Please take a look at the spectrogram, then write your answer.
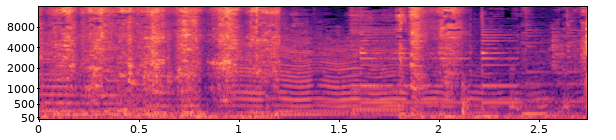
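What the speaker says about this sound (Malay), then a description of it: "Sekarang potong bulu dulu" Bamboo being cut for lemang at an outdoor family gathering, a steady rasping, scraping stroke that runs continuously and close by, with music playing underneath.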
